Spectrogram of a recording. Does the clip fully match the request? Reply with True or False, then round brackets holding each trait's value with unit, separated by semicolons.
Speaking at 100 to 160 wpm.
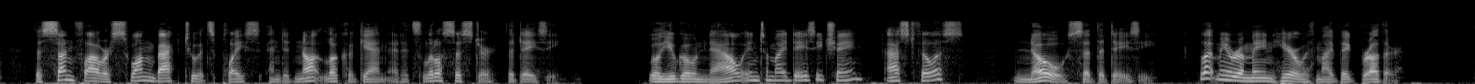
False (180 wpm)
